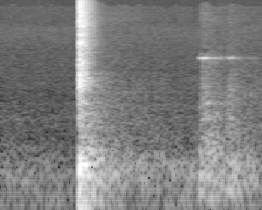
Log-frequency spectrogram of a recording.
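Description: Near silence, broken once by a single short, sharp click about two-thirds of a second in.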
